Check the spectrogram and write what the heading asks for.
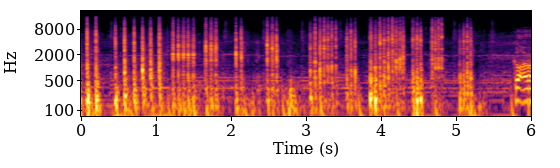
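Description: Sheet lead being dressed with a plastic lead dresser: quick runs of sharp taps, several a second, with short pauses between the runs.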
